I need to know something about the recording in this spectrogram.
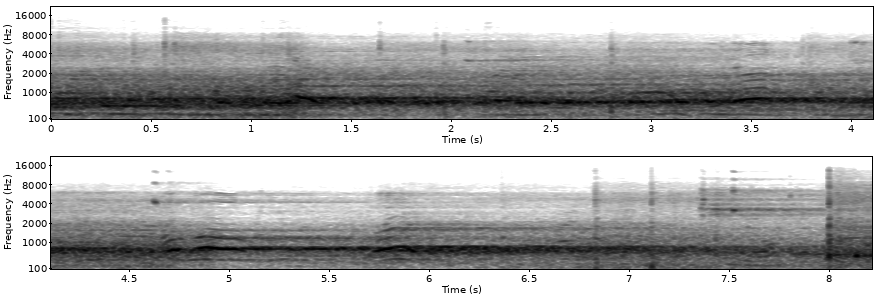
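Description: A crowd of spectators chatters and calls out in an echoing hall.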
